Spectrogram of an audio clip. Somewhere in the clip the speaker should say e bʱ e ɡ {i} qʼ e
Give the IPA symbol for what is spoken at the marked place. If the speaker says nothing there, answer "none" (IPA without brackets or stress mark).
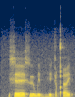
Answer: e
